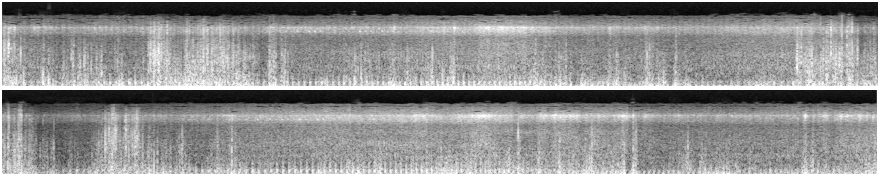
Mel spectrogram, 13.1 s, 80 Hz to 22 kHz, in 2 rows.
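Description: Yamaha XT660X's 660 cc single-cylinder four-stroke engine running under way in traffic, with wind buffeting the microphone. It turns briefly quieter about halfway through.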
